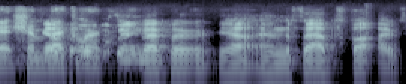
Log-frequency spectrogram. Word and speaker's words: Schembechler: Yeah, Schembechler, yeah, and the Fab Five, yeah, basketball Fab Five, team.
